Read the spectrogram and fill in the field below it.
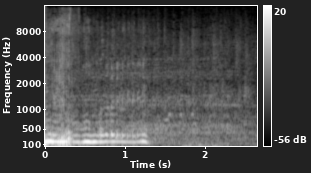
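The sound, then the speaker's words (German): A voice imitates a drumroll with a low, rolled buzzing sound held for just over a second, fairly loud, then it stops and only faint room noise remains. “Normalerweise hört man da immer so einen Trommelwirbel.”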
